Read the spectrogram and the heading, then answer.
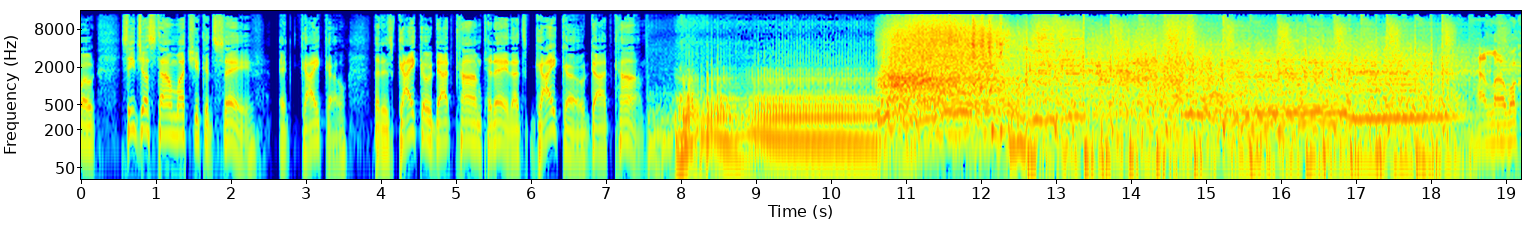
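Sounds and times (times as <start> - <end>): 
speech: 0.0 - 8.5, 18.7 - 19.1
car engine idling, revving hard and accelerating: 7.6 - 18.6.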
